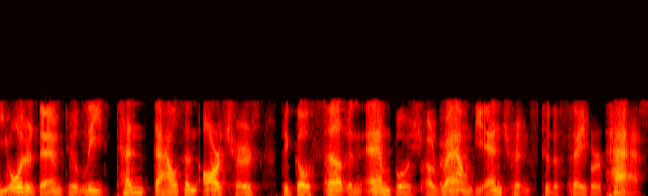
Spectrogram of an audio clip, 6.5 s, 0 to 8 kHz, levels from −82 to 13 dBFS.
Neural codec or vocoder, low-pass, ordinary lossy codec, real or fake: none; 7.2 kHz; AAC, 16 kbps; real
